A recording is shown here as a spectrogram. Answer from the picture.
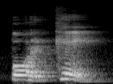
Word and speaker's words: por qué: ¿Por qué? Porque. Vamos de nuevo. ¿Por qué? Porque. Nota que la mayor intensidad de voz aquí yo la hago en esta parte, en esta sílaba, que, ¿por qué?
